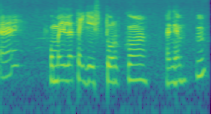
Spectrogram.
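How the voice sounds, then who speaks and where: A woman's voice: medium pitch, moderate pace, sharp tone, slight background noise, lightly acted. A woman playing a sympathetic, exclamatory village storekeeper in a comedy drama, with an Ilocano accent. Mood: sympathetic, exclaiming. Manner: exclamatory, reactive.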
